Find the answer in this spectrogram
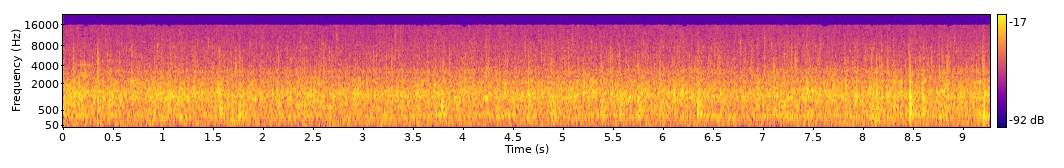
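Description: Steady rain falling: a soft, even hiss with faint patter of drops.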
